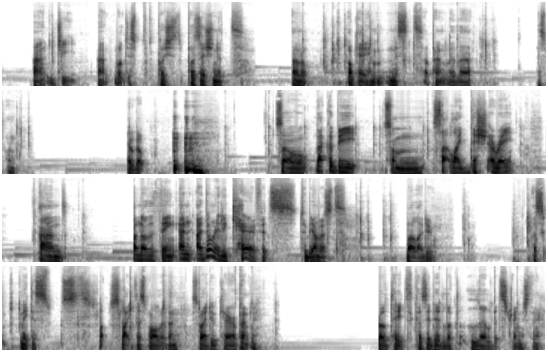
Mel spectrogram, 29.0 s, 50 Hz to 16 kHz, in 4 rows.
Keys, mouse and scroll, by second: 0.4 g, 1.9 middle click, 2.3 g, 3.8 middle click, 4.2 ctrl+z, 4.5 ctrl+z, 5.1 Tab, 5.8 middle click, 6.1 g, 6.9 middle click, 7.2 g, 8.5 middle click, 10.0 middle click, 10.5 middle click, 11.3 middle click, 12.4 middle click, 12.6 Tab, 13.4 middle click, 14.2 middle click, 15.3 middle click, 16.1 middle click, 17.1 Tab, 18.4 Tab, 18.6 middle click, 19.0 Tab, 19.3 Tab, 20.3 l, 21.2 Escape, 21.6 s, 23.2 ctrl+z, 23.6 Tab, 24.1 s, 24.9 middle click, 25.2 g, 26.0 r, 26.7 middle click, 27.3 middle click, 28.4 middle click, 28.9 3.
